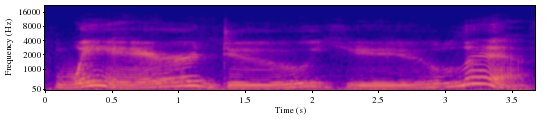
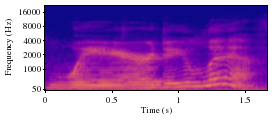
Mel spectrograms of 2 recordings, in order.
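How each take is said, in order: First: Slow, with each syllable given its own beat. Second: Fast, close to normal pace, with two beats. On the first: "Let's start with four, one finger, one syllable" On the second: "Where do you live is pretty much regular pace"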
